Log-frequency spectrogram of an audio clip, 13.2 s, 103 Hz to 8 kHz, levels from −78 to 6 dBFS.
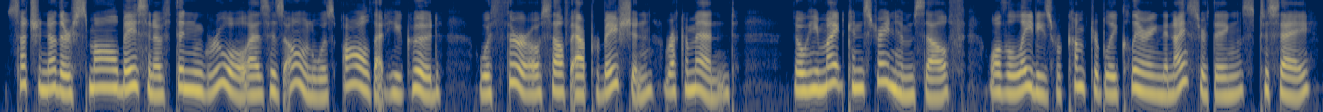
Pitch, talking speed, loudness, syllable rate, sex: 235 Hz, 165 wpm, -17 LUFS, 4.7 syllables/s, female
